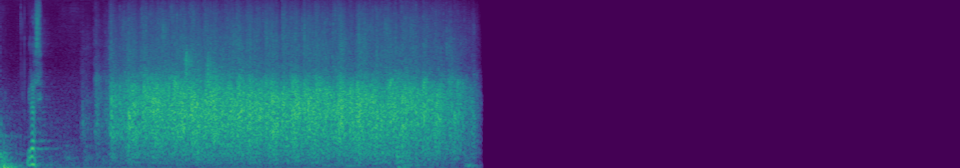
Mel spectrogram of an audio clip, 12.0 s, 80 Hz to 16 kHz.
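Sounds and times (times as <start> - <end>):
audience applauding: 1.0 - 6.0.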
